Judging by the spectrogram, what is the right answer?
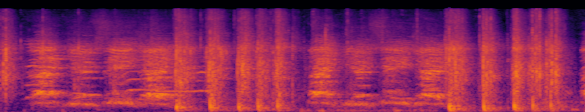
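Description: Wrestling crowd chanting in unison, a short phrase repeated over and over, with loud thumps from about two seconds in.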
